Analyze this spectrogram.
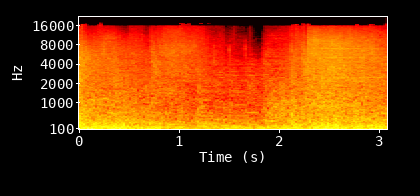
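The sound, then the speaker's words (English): Fiery crashes and bursts from fireballs striking the battlefield in a video game fight, merging into a loud, dense, continuous roar of explosive noise with no clear gaps between impacts and no voices. “his mouth stomach is spitting out fire into his hands. He's putting fireballs onto the battlefield.”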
